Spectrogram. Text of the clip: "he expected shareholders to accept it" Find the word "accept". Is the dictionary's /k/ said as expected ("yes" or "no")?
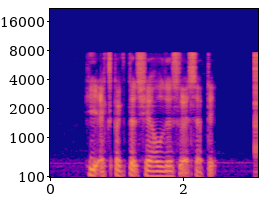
yes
